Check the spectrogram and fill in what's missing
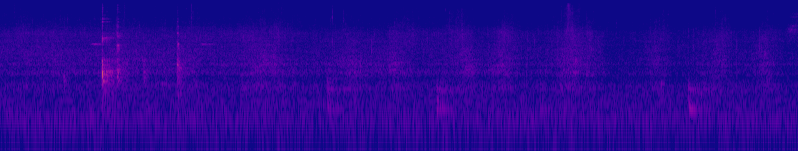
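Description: Frozen peas and mixed vegetables for pulao sizzle and fry in a pan, with a soft continuous crackle, a few clinks and stirring scrapes near the start, at low volume with no voices.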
